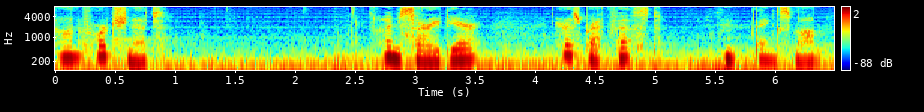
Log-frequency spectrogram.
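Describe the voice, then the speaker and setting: Over noticeable background noise, a woman speaks softly. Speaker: gaming channel host. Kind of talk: quiet ASMR reading of a game's story. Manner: quiet, soft-spoken.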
